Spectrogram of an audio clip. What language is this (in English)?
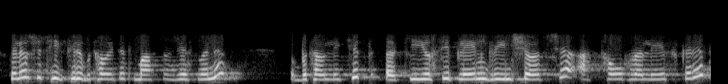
Kashmiri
